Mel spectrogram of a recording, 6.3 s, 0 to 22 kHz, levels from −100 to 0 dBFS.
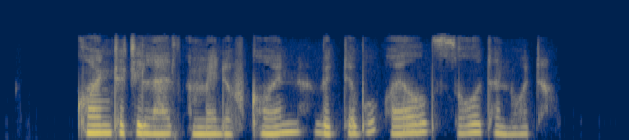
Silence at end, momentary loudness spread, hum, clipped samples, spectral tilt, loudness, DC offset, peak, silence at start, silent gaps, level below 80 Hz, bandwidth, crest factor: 0.8 s; 12 LU; none; under 0.1%; -6 dB/octave; -27 LUFS; under 0.1%; -8 dBFS; 0.8 s; none; -68 dBFS; 7.6 kHz; 20 dB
